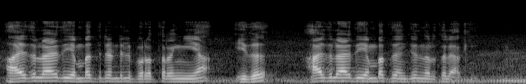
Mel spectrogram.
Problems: background sounds at intervals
